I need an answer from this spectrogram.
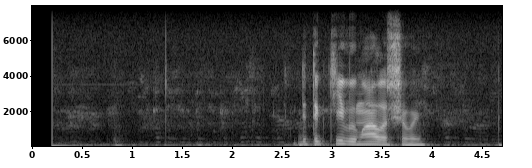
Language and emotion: Russian, neutral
